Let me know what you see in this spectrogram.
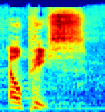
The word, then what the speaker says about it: elpis: It's pronounced elpis. Elpis. It's spelled E-L-I-P-I-S.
